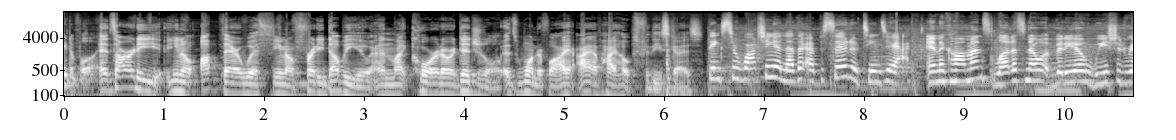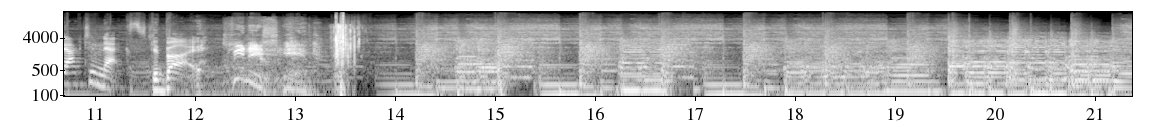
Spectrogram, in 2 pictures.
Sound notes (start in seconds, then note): 13.1 punk rock music; 13.3 neck cracks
